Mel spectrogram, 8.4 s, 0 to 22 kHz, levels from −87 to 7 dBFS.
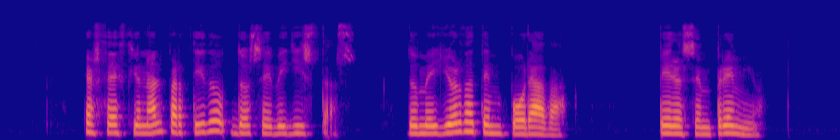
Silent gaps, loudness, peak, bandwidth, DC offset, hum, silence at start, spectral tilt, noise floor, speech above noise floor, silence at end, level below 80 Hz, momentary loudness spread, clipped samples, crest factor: none; -26 LUFS; -8 dBFS; 11 kHz; under 0.1%; none; 0.85 s; -6 dB/octave; -83 dBFS; 58 dB; 0.8 s; -80 dBFS; 13 LU; under 0.1%; 18 dB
